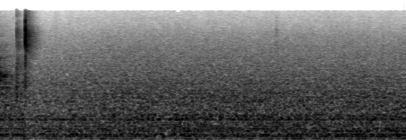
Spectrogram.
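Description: Steady low hiss of room tone, with no distinct sounds standing out.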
